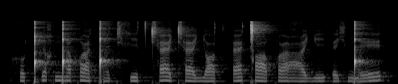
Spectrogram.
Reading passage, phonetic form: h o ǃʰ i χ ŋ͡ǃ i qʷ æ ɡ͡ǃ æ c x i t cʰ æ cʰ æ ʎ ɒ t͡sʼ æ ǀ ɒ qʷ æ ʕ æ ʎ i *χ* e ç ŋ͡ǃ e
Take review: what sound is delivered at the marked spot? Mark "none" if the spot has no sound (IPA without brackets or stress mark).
ʔ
